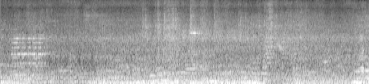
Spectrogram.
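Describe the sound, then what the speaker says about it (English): Busy roadside traffic on Shaw Boulevard in Mandaluyong, with jeepneys rumbling past and car horns tooting, forms a loud, constant wash of engine noise that swells and dips. "expect the background noise to be horns honking and mga jeep na humaharurot"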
